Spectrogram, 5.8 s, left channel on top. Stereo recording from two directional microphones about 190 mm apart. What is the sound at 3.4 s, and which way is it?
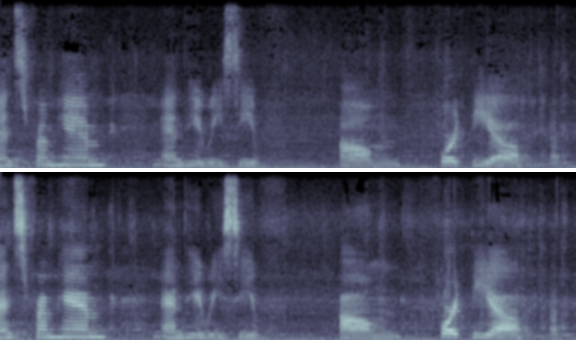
A woman's voice, 20° right (ahead or behind).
